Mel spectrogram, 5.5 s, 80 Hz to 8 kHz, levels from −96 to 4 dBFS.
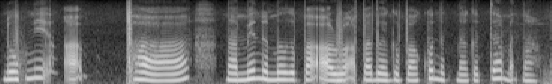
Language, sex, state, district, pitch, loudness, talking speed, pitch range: Garo, female, Meghalaya, West Garo Hills, 240 Hz, -17 LUFS, 100 wpm, 225-265 Hz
